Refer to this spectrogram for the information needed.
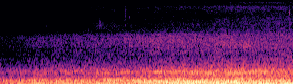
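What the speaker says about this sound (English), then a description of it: "Just wait for the truck to go by" A truck passes outside, a low rumbling roar that swells gradually and grows louder toward the end, heard from indoors with no talk.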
